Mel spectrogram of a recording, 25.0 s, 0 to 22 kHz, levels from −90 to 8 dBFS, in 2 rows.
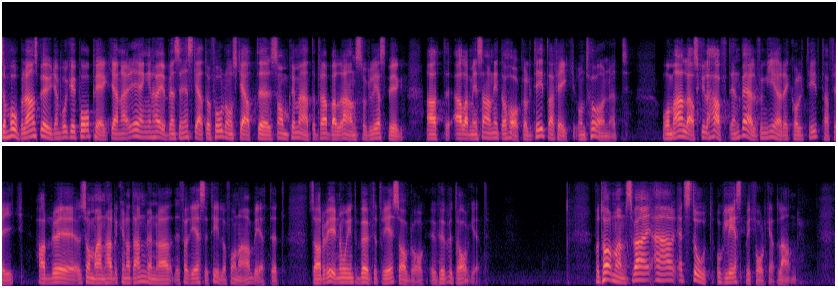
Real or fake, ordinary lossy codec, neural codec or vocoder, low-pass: fake; none; codec, 16 kHz, 0.8 kbps, ZipCodec; none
